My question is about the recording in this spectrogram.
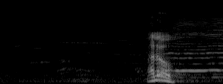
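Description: A pause, then about a second and a half in a man's amplified voice over a microphone says one drawn-out word, its pitch dropping and then held on one note.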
